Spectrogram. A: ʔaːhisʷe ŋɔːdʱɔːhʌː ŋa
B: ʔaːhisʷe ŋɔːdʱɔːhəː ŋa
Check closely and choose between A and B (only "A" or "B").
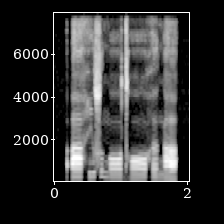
B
